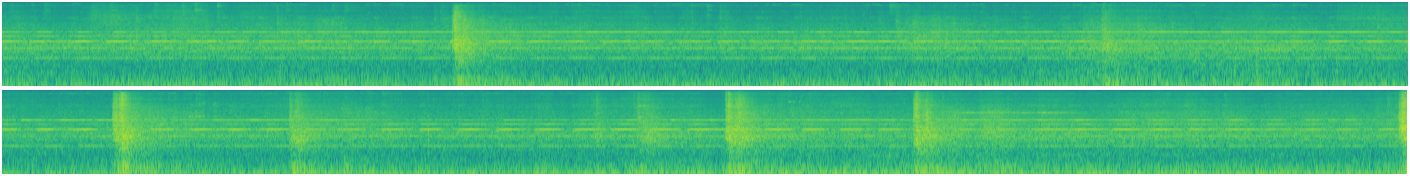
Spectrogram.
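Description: Autorack freight cars rolling past a grade crossing: a steady low rumble of wheels on rail, broken every few seconds by a sharp clank. Over it, the crossing bell rings steadily.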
